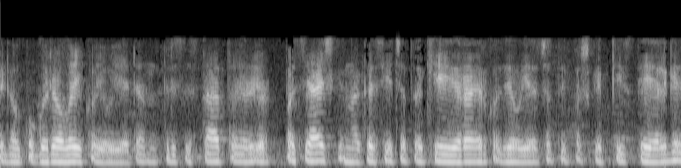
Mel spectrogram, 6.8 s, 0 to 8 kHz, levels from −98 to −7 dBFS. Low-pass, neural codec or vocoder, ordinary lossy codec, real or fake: 7.2 kHz; none; AAC, 16 kbps; real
